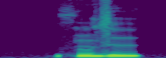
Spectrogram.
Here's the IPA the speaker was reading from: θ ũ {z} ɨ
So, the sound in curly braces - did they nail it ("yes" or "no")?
yes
